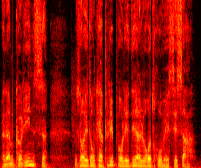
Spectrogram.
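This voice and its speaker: A man reading the part of a calm, probing male French police inspector, asking measured, polite questions. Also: medium pitch, husky, dry recording, pitched above the performer's own voice. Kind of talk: audiobook character reading.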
